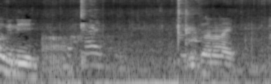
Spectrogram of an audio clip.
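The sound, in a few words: ginger and garlic frying in a pan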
